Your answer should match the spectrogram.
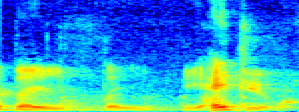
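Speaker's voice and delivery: ordinary delivery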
